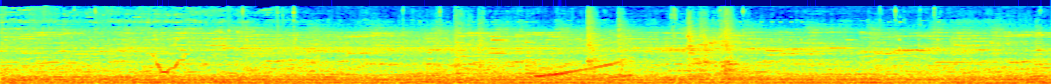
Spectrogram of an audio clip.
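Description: Casino gaming-floor ambience: continuous electronic music and jingles from slot and video poker machines. A short rising electronic tone sounds about five seconds in, and a few sharp clicks follow around six to seven seconds.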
